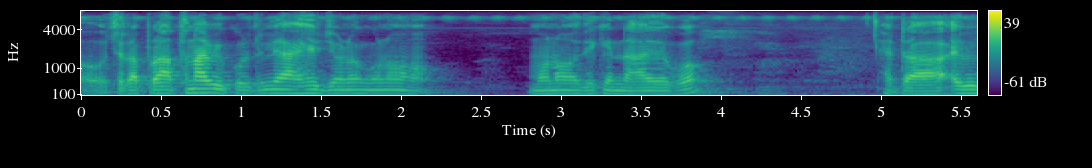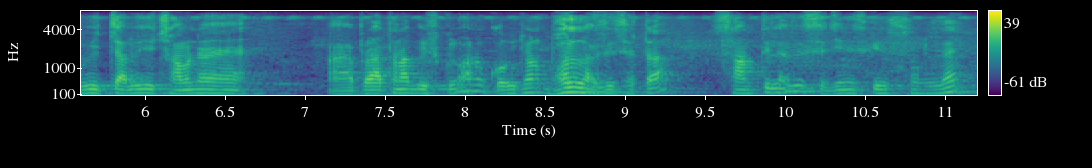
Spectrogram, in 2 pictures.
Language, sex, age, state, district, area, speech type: Odia, male, 45-60, Odisha, Bargarh, urban, spontaneous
